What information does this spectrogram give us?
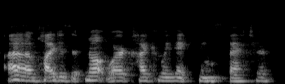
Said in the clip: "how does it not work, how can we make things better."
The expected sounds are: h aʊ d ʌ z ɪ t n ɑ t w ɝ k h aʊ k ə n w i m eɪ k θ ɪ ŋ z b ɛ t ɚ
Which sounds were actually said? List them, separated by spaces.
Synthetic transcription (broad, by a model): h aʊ d ʌ z ɪ t n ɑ t w ɝ k h aʊ k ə n w i m eɪ k θ ɪ ŋ z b ɛ t ɚ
